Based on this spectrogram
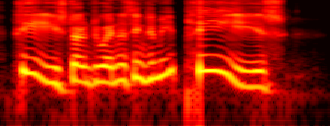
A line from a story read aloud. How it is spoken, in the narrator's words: she cried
